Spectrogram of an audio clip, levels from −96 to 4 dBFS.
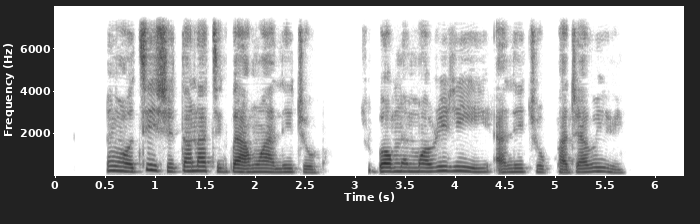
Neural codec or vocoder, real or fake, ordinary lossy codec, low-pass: codec, 16 kHz, 4.8 kbps, FACodec; fake; none; 7.2 kHz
